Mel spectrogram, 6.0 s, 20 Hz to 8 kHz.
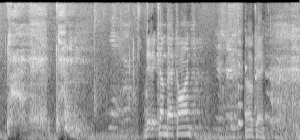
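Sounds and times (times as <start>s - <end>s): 
person coughing: 0.1s - 1.8s
throat clearing rasp: 0.1s - 1.8s
speech: 2.9s - 4.0s, 4.6s - 5.8s
laughter: 4.3s - 5.9s.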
